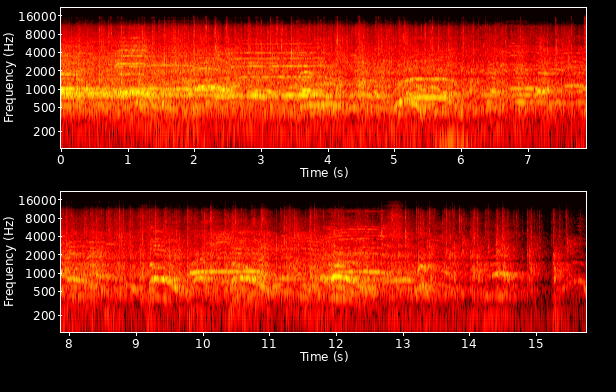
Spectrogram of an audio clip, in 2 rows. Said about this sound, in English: Go ahead. Take 30 seconds. Clap your hands, all ye people, and shout unto God with a voice of triumph.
